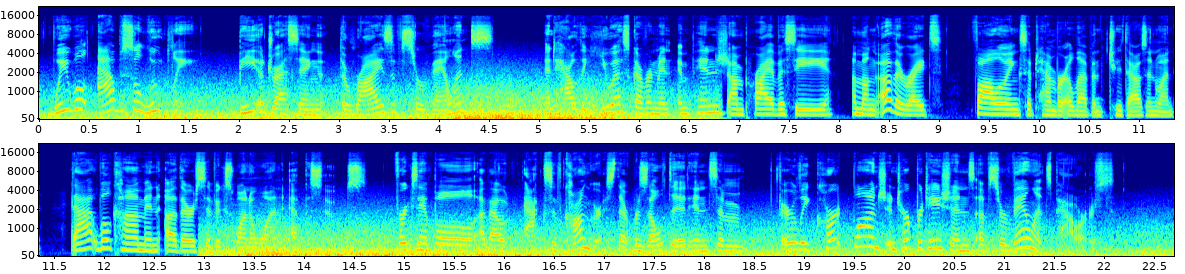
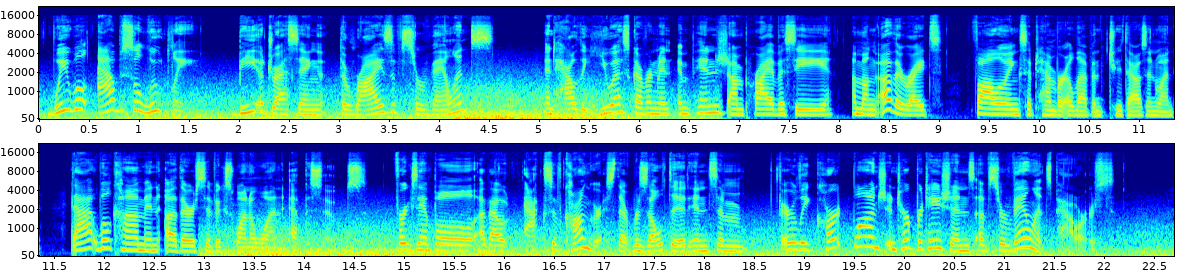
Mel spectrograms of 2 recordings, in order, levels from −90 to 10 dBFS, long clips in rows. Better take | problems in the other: second | wind noise on the microphone; heavy; until 7 s and from 13 s on; 6 dB below the speech; occasional gusts in the second

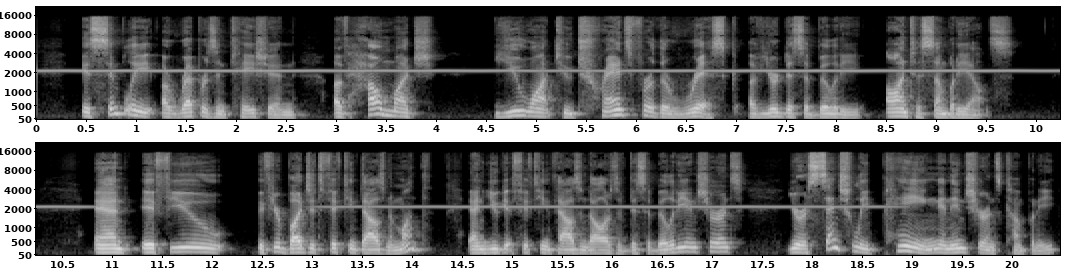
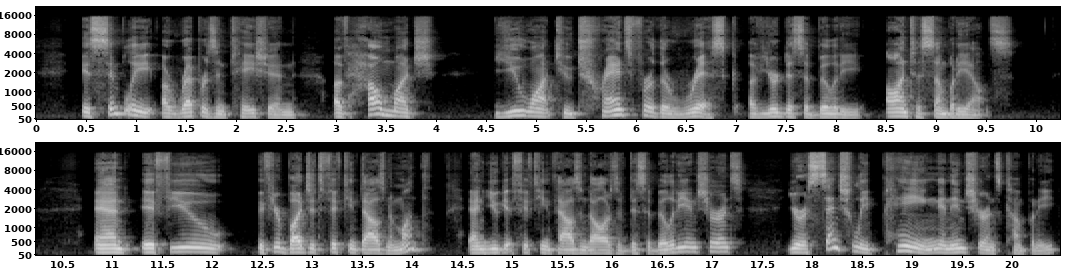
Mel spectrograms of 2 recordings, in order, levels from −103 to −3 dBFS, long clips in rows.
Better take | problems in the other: second | high-pitched whine; noticeable; until 11 s and from 13 to 19 s; 2 kHz, 15 dB below the speech

